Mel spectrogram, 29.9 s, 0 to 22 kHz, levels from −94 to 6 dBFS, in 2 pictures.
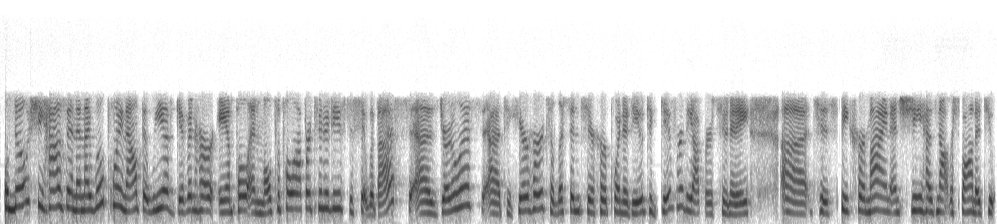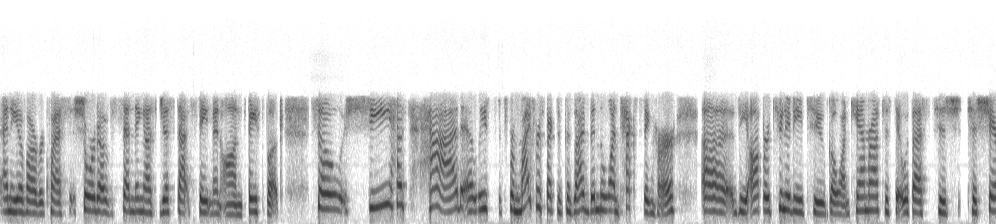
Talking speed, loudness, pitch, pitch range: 190 wpm, -23 LUFS, 230 Hz, 210-265 Hz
